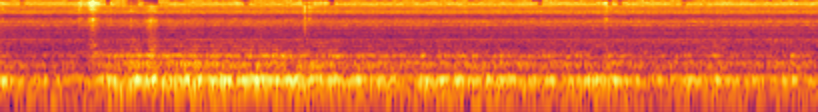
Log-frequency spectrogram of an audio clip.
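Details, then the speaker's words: Atwood RV water heater gas burner in a truck camper, after the air mixture was opened to full air: a steady, even flame roar with no sputtering, popping or pulsing. Much quieter and running cleanly; normal burner operation. "So it sounds much better."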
